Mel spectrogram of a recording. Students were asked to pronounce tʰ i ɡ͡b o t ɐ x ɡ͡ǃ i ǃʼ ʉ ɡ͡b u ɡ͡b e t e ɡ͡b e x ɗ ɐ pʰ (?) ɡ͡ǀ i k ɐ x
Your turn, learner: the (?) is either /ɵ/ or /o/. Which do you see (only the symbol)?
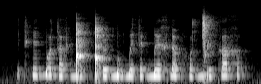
o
